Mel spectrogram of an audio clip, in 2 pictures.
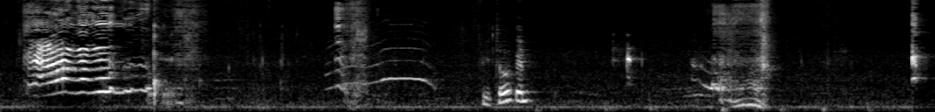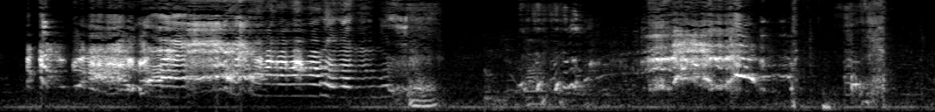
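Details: Staffordshire Bull Terrier, a male pet, excited with children around and trying to get a child to share her cupcake: whining, moaning 'talking' calls that bend up and down, with longer noisy, grumbling outbursts, while people talk and laugh nearby.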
